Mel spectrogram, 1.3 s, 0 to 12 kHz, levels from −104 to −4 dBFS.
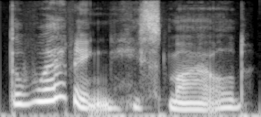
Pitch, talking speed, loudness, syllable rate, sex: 235 Hz, 185 wpm, -15 LUFS, 5.1 syllables/s, female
